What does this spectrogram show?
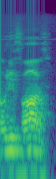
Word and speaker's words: Lvov: A Lvov, né? Que é a pronúncia polonesa, né?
